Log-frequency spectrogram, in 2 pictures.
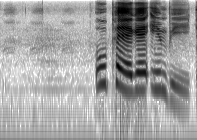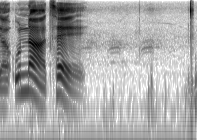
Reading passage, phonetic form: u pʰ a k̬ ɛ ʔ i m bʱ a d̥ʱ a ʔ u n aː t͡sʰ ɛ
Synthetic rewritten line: u pʰ ɛ k̬ ɛ ʔ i m bʱ i d̥ʱ a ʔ u n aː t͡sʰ ɛ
